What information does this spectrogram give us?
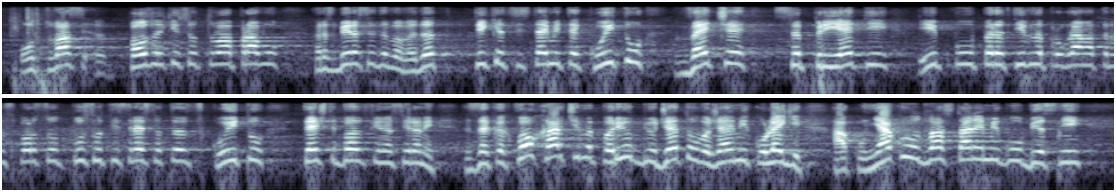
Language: Bulgarian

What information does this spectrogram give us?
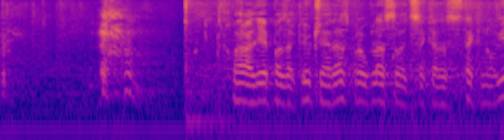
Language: Croatian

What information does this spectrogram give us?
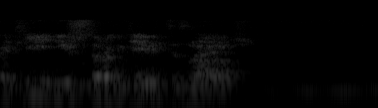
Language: Russian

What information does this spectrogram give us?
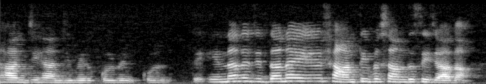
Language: Punjabi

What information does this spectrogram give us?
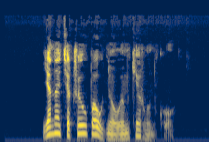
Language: Belarusian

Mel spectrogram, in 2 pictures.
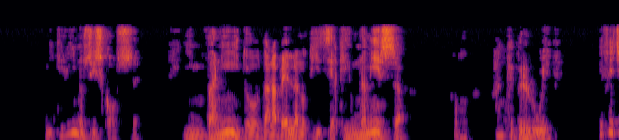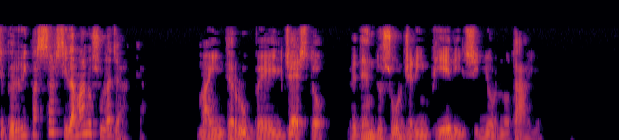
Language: Italian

